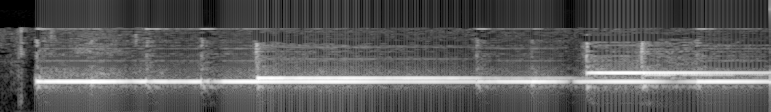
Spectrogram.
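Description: A doorbell rings loudly as one long, unbroken electronic tone, nudging slightly higher in pitch twice before it cuts off after about four seconds. No one speaks.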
